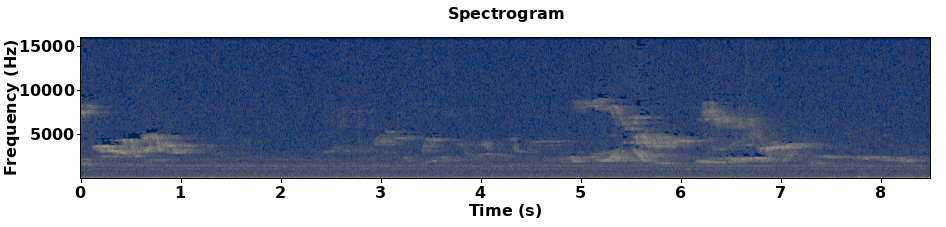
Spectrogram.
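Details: Garden birds singing at 4.30am on 9 April 2018, part of a spring dawn chorus: a lively song burst at the start, a quieter stretch, then another rich twittering outburst after five seconds, over a low rumble.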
